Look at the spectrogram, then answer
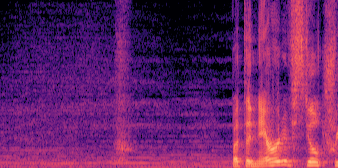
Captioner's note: exhale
